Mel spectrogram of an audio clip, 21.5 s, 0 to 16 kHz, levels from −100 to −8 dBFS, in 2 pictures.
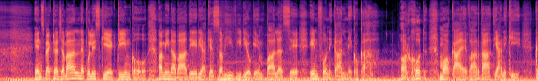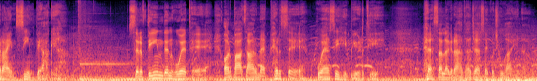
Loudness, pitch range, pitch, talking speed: -18 LUFS, 85-105 Hz, 95 Hz, 150 wpm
